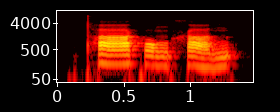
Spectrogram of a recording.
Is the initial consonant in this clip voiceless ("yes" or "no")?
yes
